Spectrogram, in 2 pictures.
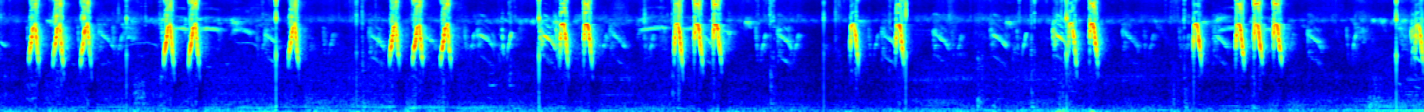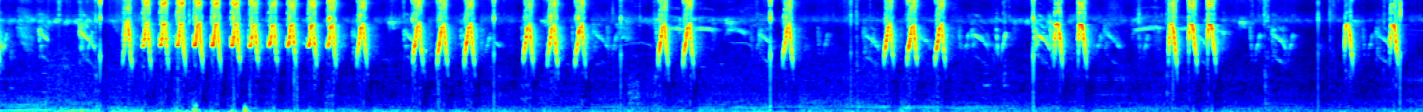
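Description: Bar-winged prinia (ciblek) calling continuously: sharp, high chipping notes in short clusters of two to five, repeated every second or two, with a long fast run of notes about halfway through.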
